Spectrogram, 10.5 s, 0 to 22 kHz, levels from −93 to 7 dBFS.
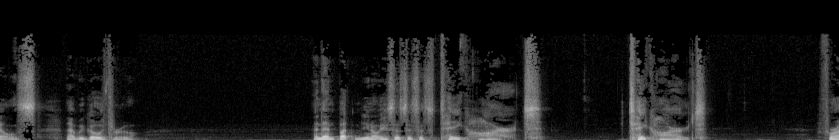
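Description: No technical faults can be heard anywhere in this audio.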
